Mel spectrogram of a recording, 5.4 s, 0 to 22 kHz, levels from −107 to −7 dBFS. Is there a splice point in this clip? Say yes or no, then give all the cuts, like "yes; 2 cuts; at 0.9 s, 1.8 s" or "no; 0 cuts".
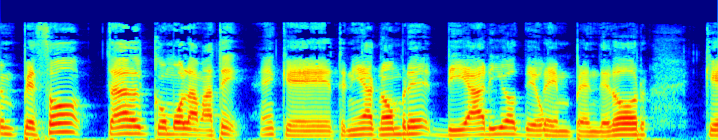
yes; 2 cuts; at 2.8 s, 4.1 s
